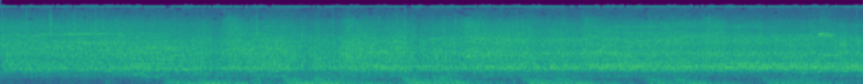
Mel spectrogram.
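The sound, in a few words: basketball arena crowd cheering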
